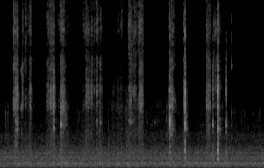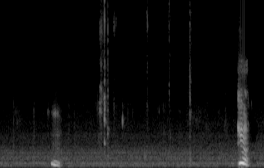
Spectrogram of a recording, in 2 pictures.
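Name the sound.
chewing food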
